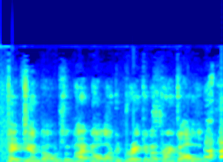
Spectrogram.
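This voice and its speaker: Loud background noise runs under a man speaking at a fairly slow pace. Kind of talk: storytelling stage banter. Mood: wry, humorous.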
